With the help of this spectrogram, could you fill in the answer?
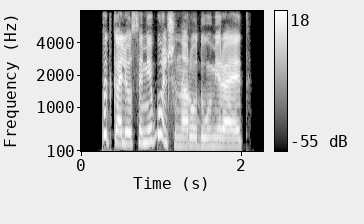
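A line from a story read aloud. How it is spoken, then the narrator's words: Irritated dismissal. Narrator (Russian): раздраженно отмахнулась Ольга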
